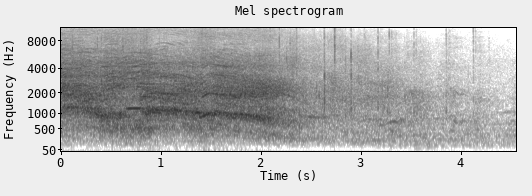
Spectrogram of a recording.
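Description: A large choir of children sings a loud final note that rings out and fades in an echoing hall.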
